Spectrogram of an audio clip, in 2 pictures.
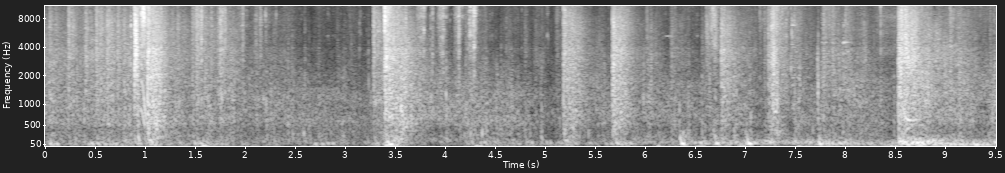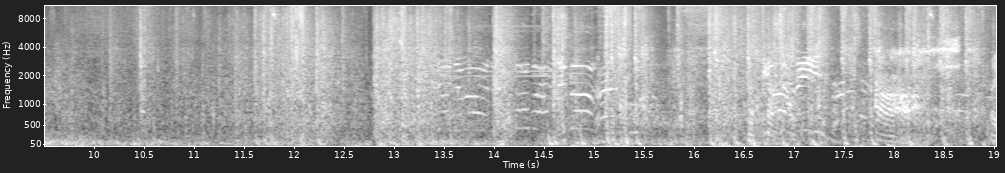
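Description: Dense gunfire from the World War One shooter Verdun on the Aisne map, a steady fusillade of rifle and machine-gun shots, some crackling from a distance, running throughout with no speech over it.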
